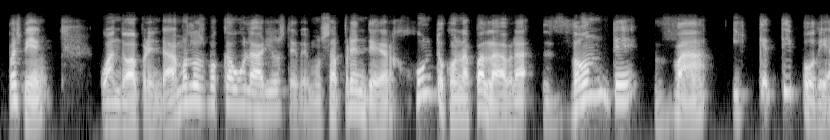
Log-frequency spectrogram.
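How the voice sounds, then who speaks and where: Guy teaching greek grammar step by step, deep-ish voice, dry lo-fi recording. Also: no room sound. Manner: patient, methodical explaining. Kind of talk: recorded video lesson.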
